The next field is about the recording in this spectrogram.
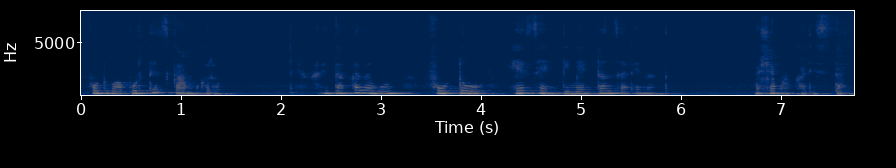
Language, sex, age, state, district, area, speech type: Goan Konkani, female, 30-45, Goa, Canacona, rural, spontaneous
